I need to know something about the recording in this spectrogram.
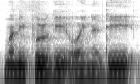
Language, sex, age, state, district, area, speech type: Manipuri, male, 30-45, Manipur, Imphal West, urban, spontaneous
